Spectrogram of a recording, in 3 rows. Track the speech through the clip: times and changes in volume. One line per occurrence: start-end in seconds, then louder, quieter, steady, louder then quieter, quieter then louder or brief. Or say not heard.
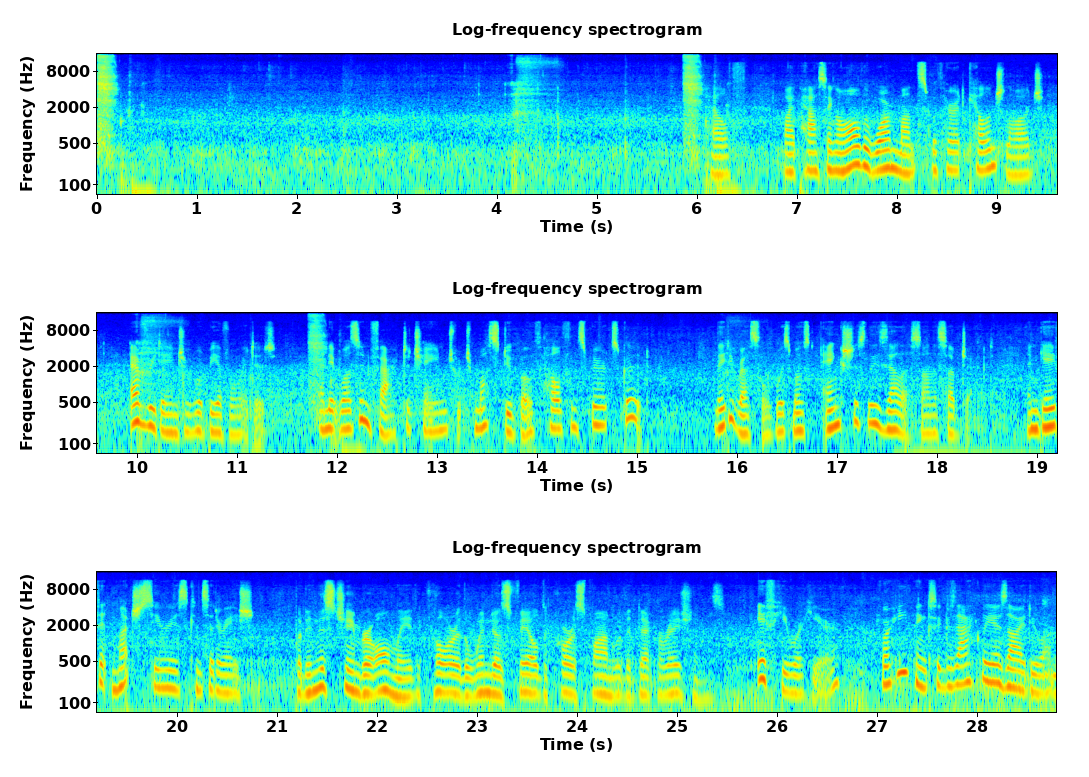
6.0-28.7 steady.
